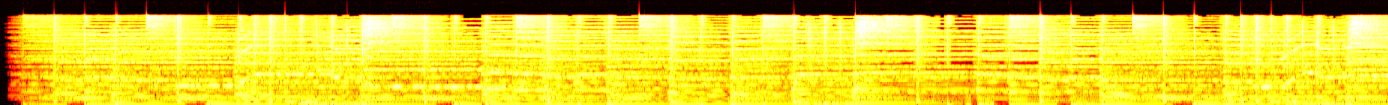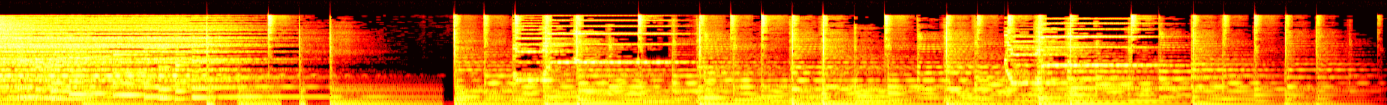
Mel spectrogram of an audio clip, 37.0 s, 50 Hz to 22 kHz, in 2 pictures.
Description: Style: PopFranco Année/Year: 1976 Tempo: 73 Durée/Time: 4.38
Danse/Dance: Ballade Cat Id.
Pro Backing Tracks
